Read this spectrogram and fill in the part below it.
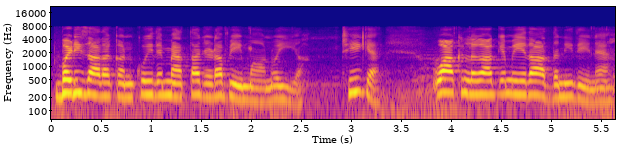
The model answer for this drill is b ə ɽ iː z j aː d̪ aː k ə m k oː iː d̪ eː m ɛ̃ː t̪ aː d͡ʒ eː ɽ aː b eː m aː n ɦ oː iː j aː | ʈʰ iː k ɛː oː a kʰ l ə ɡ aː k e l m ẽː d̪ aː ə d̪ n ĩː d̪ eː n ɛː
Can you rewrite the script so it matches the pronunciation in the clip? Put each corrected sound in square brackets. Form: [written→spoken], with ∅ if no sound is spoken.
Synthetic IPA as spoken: b ə ɽ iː z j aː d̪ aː k ə [m→n] k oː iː d̪ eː m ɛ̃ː t̪ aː d͡ʒ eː ɽ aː b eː m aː n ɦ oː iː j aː | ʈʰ iː k ɛː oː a kʰ l ə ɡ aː k e [l→∅] m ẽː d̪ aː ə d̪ n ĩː d̪ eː n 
